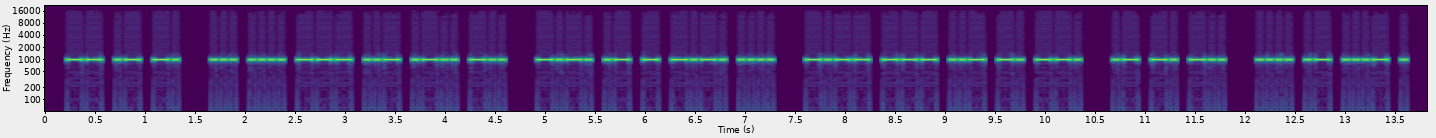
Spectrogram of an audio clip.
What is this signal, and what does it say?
Morse code, heard as a keyed tone, about 25 wpm, 1000 Hz. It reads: MAN SHOULD CATCH YOUNG AND HAVE
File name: qotdfiles / 25wpm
